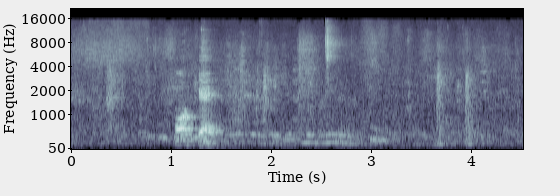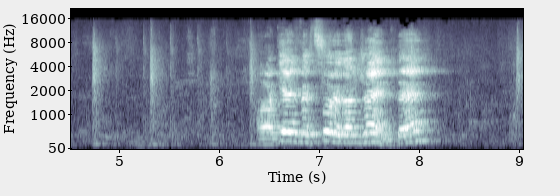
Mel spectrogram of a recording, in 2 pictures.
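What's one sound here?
A man speaks in a large room, with some echo.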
